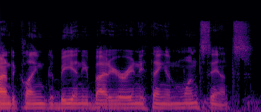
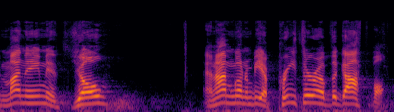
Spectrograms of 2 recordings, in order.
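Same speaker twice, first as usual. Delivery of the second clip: Joe blurting it out much higher and louder; 7 semitones higher, 9 dB louder than usual. Retold or imitated. Young student Joe boldly telling the guys. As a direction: announce it proudly, pitched up high. Joe announcing himself, speech impediment.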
